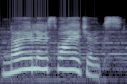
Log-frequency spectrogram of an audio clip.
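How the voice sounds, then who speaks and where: A woman's voice: high voice, drawn-out words, darkish tone. A woman voicing a brash, loyal young male Jedi pilot in a story reading, eager and insistent. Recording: dull, band-limited audio with background music.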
